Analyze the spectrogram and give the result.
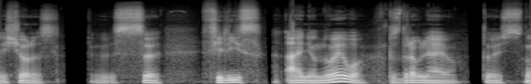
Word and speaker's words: año: Аню в переводе год. А, тут, кстати, главное не произнести или не написать «Ану», иначе вы можете прослыть грубым пошляком.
